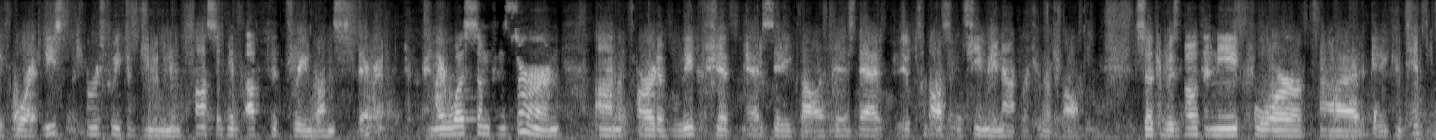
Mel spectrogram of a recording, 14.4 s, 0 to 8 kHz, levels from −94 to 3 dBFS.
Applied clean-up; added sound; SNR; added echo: neural separator model SepFormer DNS4.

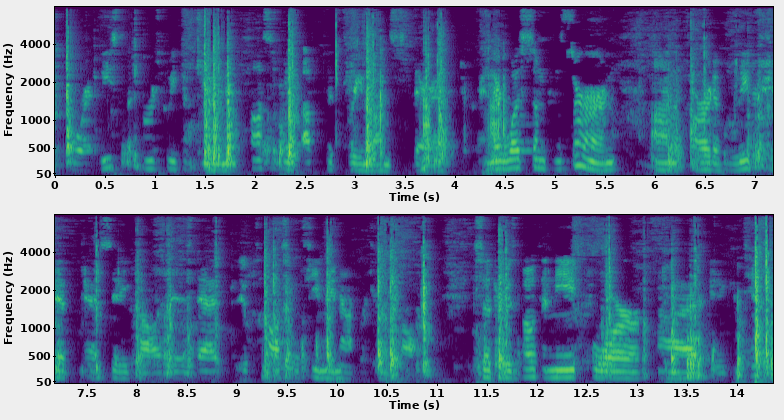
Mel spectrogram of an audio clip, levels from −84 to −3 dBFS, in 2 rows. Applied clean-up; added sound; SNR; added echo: classical method WPE with log-MMSE.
